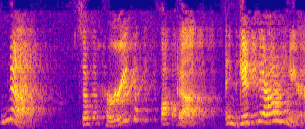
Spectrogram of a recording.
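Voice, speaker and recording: A woman's voice sits at an extremely high pitch with very wide pitch swings. There is a slight echo. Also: moderate pace. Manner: snarky, condescending, impatient.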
